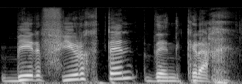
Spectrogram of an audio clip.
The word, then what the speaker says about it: Wir fürchten den Krach: No, ya a esta hora no me sale. No me sale ninguna pronunciación. Wir Fürchten den Krach. Ahí estuvo.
